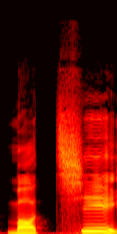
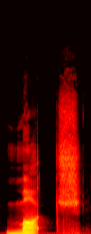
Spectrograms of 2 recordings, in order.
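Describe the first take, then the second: First: The ch is said with flat, unrounded lips. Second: The ch is said with lips pushed forward, rounded. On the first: The speaker calls it wrong. "much 이렇게 소리 내시면 안 돼요" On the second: The speaker calls it right. "입술이 뽀뽀하듯이 앞으로 쭉 빼주세요"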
